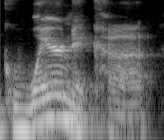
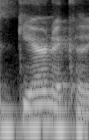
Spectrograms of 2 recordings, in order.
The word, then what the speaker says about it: Guernica: I've seen it, and it's beautiful, and I pronounced it Guernica, when in fact it's La Oh, you Guernica, not hasty.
